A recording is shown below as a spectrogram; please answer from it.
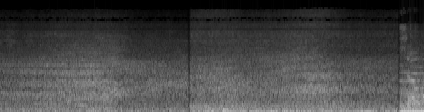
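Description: City street traffic: cars driving past with a steady rumble of tyres and engines. The sound changes abruptly a little under four seconds in and grows louder, with more low rumble.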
